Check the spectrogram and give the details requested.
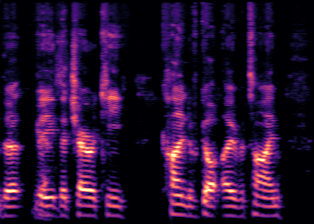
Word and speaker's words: Cherokee: is a very proud Cheroke uh or cherro not sure what is the correct pronunciation for that Dave so the pr pronunciation that is Cherokee Cherokee um but also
